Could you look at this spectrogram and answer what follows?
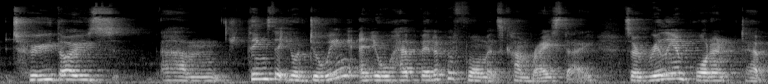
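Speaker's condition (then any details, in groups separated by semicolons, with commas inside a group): No condition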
